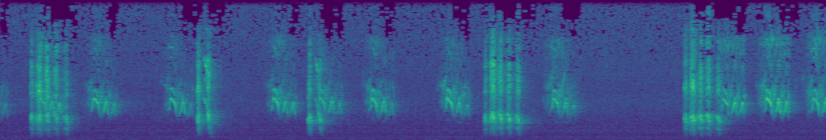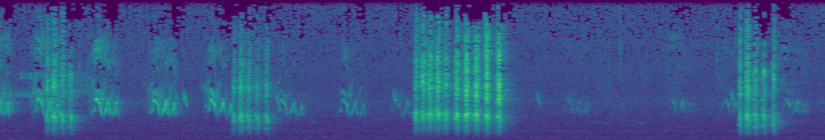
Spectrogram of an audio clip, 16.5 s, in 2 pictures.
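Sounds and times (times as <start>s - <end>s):
bird calls in rapid pulsed chattering bursts: 0.3s - 1.0s, 1.8s - 2.3s, 2.9s - 3.5s, 4.4s - 5.8s, 6.8s - 7.9s, 8.6s - 13.5s, 15.6s - 16.4s.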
